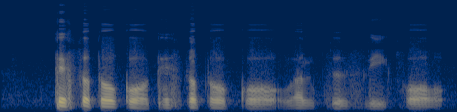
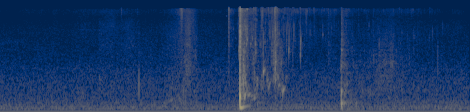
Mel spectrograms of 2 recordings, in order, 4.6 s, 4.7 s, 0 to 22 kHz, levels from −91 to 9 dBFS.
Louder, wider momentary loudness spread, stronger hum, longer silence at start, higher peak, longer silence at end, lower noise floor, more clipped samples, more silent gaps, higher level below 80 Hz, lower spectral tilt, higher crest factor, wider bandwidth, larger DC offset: about the same, -34 LUFS vs -36 LUFS; second, 17 LU vs 27 LU; neither; first, 0.55 s vs 0 s; second, -14 dBFS vs -4 dBFS; about the same, 0.15 s vs 0.05 s; first, -74 dBFS vs -59 dBFS; neither; neither; second, -88 dBFS vs -76 dBFS; first, -6.5 dB/octave vs -3.5 dB/octave; second, 22 dB vs 40 dB; second, 11 kHz vs 17 kHz; second, under 0.1% vs 0.1%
